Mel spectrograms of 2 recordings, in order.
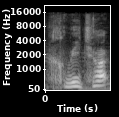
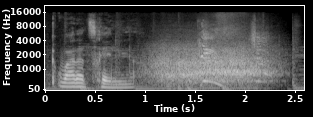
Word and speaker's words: Kvaratskhelia: Questo è il momento perfetto per dire a tutta l'Italia, a tutti i tifosi del Napoli, come si pronuncia il tuo nome. Kvaratskhelia. Kvaratskhelia.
